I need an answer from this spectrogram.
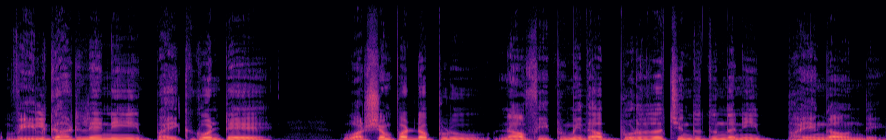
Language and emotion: Telugu, fearful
